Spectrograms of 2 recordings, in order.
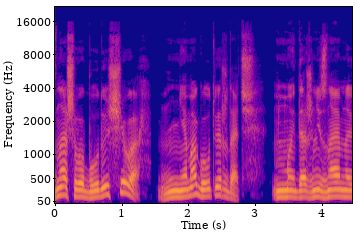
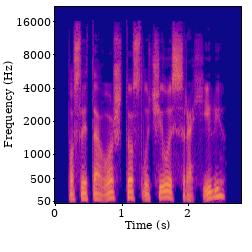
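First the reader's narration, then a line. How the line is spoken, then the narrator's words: Quiet question. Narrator (Russian): тихо спросил я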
